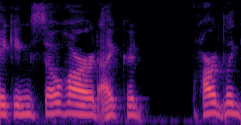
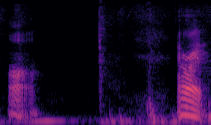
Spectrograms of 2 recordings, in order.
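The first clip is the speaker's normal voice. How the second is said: ordinary delivery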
